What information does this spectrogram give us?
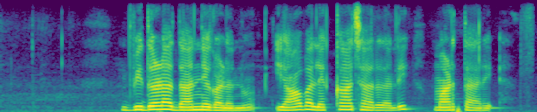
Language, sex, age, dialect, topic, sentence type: Kannada, female, 41-45, Coastal/Dakshin, agriculture, question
